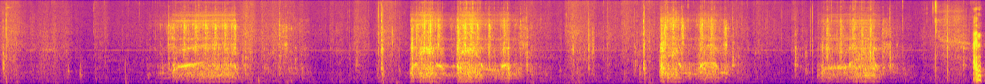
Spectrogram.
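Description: A sewing machine straight-stitches around a circle for reverse appliqué, running in several steady bursts of a few seconds each with brief pauses between, close and moderately quiet.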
